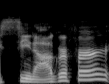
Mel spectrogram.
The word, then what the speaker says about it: scenographer: a playwright an educator I think it's a scenographer is that how you say iter yes yes first I was gonna say a stenographer but a stenographer is very different no very different very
